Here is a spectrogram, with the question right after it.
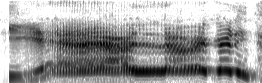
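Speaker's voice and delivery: loud, wildly swooping crazy voice; old crazy person. Acted. Old crazy person at the swamp greeting visitors, wild loony voice. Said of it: "there was an old crazy person".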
